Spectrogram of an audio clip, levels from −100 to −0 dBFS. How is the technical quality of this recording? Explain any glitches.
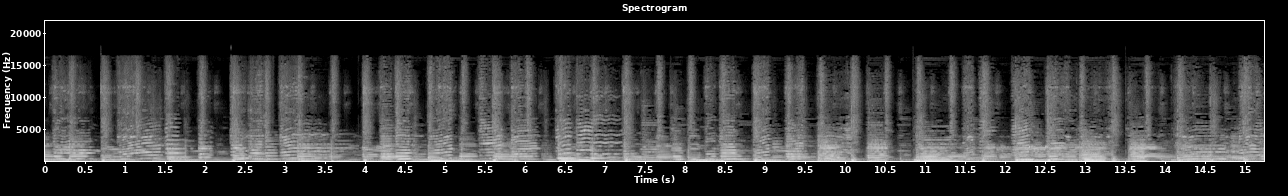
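The recording is compromised by speech-style noise processing that treats sustained material as noise.

A noise suppressor applied to music or sounds runs throughout the clip. It mistakes steady tones, ambience and decays for background noise and attenuates them, so gain swings by around 10 dB. Attacks pass while sustained parts thin out and pump.

Sound cut by the noise suppressor occurs at 0.59–2.36 s, 3.59–4.79 s, 6.19–12.12 s and 13.28–14.16 s. Within each span, stretches totalling roughly half a second to one and a half seconds sink by about 11 to 12 dB, with tails cut short and held sound ducking audibly.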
